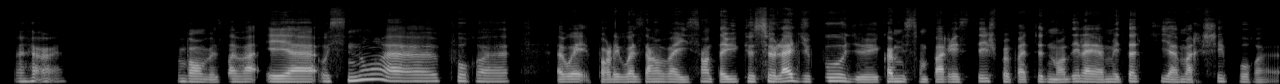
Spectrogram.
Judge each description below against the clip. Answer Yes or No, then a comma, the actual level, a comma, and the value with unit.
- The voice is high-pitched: No, low, 130 Hz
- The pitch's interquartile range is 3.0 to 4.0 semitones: No, narrow, 2.6 semitones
